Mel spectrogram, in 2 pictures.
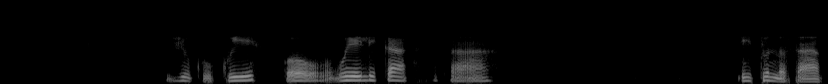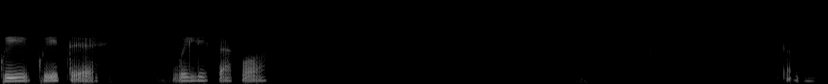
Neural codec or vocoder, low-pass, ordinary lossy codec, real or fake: none; 3.6 kHz; Opus, 16 kbps; real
